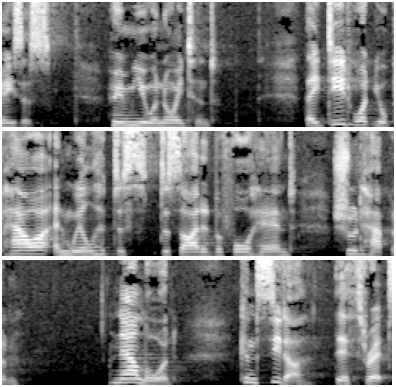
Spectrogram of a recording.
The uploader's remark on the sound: At a Church in the Graveyard service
